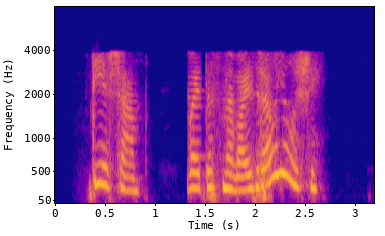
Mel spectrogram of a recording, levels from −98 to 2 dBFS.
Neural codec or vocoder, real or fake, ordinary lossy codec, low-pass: none; real; AAC, 16 kbps; 7.2 kHz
